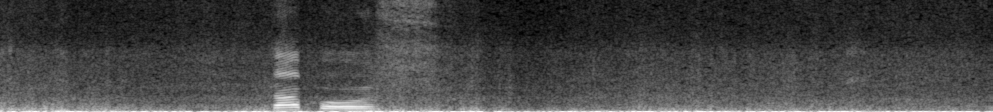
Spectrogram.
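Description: Strong sea wind and waves on a coastal trip in Ilocos make a constant loud roaring rush, with a brief spoken word partway through.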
